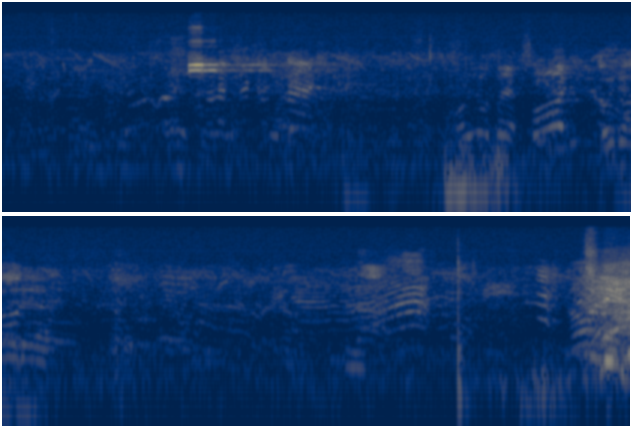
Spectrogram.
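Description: Men shout in the distance across an open football pitch.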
